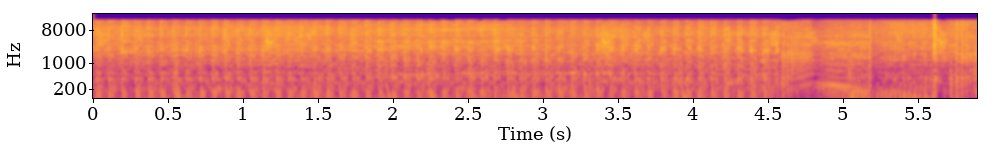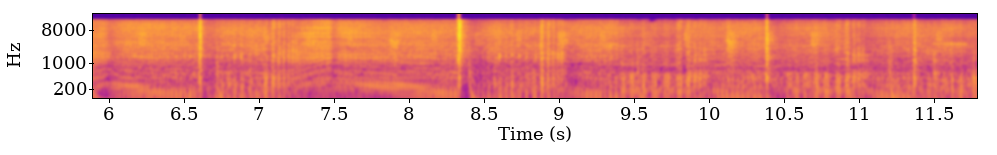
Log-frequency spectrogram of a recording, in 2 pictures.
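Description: Yamaha R3's 321 cc parallel-twin engine running through an aftermarket Akrapovic full-system exhaust: a steady idle, then from about four and a half seconds in, quick throttle blips roughly once a second, with a sharp crack among them. The exhaust is heard first with its dB-killer baffle fitted and then without it.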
